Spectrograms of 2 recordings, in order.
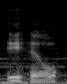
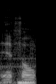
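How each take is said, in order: First: The word has no 'th' sound in the middle. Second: The word has a 'th' sound in the middle. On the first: The speaker calls it right. "There's no T in it" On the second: The speaker calls it wrong. "I always pronounce that wrong"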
